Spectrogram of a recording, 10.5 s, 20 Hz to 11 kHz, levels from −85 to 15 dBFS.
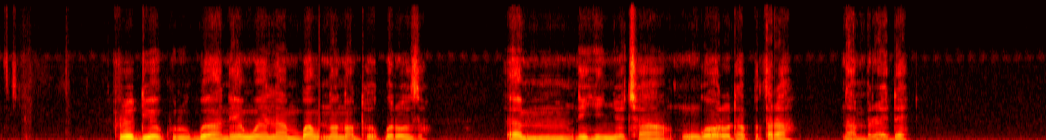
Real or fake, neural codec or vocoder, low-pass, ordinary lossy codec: fake; vocoder, 22.05 kHz, 80 mel bands, WaveNeXt; none; none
